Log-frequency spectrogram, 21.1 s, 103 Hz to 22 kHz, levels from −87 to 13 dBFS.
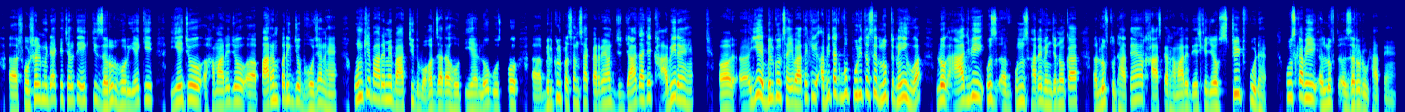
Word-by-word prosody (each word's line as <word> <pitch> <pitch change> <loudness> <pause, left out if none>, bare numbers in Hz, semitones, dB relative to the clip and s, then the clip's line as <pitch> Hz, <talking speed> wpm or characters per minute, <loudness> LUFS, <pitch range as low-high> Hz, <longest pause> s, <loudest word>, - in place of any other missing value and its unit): अ, 120 -1 +3
social 155 - 0
media 195 0 -2
के 195 0 -8
चलते 185 +1 -3
एक 180 - -3
चीज़ 190 -4 -7
ज़रूर 145 +6 +2
हो 150 -2 -2
रही 140 -1 -5
है 160 - -3
कि 185 +2 -5 0.3
ये 170 +6 +2
जो 185 -3 +4
हमारे 145 +4 +1
जो 170 0 0
अ, 125 -1 +3
पारंपरिक 190 +5 +4
जो 180 +1 0
भोजन 135 +5 -3
है 125 -1 -5 0.3
उनके 225 +6 +1
बारे 195 -4 +2
में 195 0 0
बातचीत 145 +5 +1
बहुत 135 +1 -2
ज़्यादा 140 0 +3
होती 130 0 -6
है। 130 0 -2
लोग 140 +2 -2
उसको 140 +4 -2 0.3
अ, 105 - -2
बिल्कुल 150 +9 -3
प्रशंसा 170 -2 -2
कर 140 -3 -2
रहे 160 +2 -2
हैं 170 - 0
और 150 - -19
ज - - -17
जा 135 - +4
के 215 +3 -1
खा - - 0
भी 210 - +1
रहे 190 -4 +2
हैं। 145 -2 -10 0.4
और - - +5
अ, - - -2
ये 245 - +6
बिल्कुल 210 +4 +1
सही 170 -5 -1
बात 150 -1 +6
है 210 - -2
कि 215 0 -3
अभी 205 +6 +2
तक 260 0 +4
वो 255 - 0
पूरी 245 0 +1
तरह 255 +1 -1
से 260 +2 +1
लुप्त 220 0 0
नहीं 210 +4 +4
हुआ। 155 - +2 0.3
लोग 190 +1 +7
आज 170 +6 +4
भी 215 -2 +1
उस 195 -3 +2
अव 135 -2 -3
उन 170 +3 -3
सारे 160 +1 -1
व्यंजनों 150 0 -2
का 170 0 +6 0.4
लुफ़्त 160 -2 0
उठाते 130 +6 -3
हैं 195 - 0
और 200 - -1
खासकर 115 +3 0
हमारे 125 +3 0
देश 130 0 -5
के 145 - -6
जो 140 +1 +2
स्ट्रीट 255 -2 +1
फ़ूड 160 -7 -2
है 115 - -11 0.3
उसका 215 +2 +4
भी 205 -4 +3 0.2
लुफ़्त 165 -2 -3
ज़रूर 150 -1 +2
उठाते 110 -3 -7
हैं। 90 -2 -19
170 Hz, 255 wpm, -23 LUFS, 140-195 Hz, 0.4 s, लोग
